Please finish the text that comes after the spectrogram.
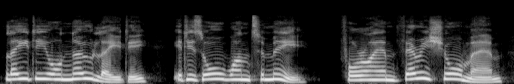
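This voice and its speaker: A man's voice: fairly high pitch, a little mellow, no room sound, voice pushed up. A man voicing a tearful, fretful young maid who pleads and keeps repeating "ma'am". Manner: pleading, breathless repetition of ma'am.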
